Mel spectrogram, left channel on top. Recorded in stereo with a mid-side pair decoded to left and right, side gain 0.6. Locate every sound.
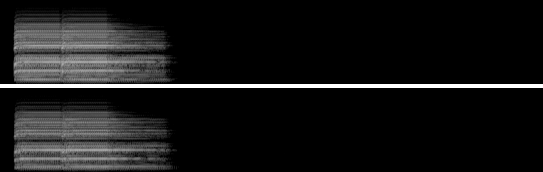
0.1 s an alarm: 50° left, 1.5 m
